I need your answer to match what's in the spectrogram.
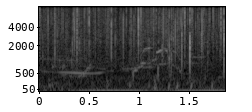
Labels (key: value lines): label: biophony
recorder: SoundTrap 300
